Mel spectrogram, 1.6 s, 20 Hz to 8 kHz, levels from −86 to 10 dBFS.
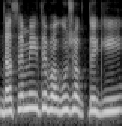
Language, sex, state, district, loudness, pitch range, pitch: Marathi, female, Maharashtra, Solapur, -13 LUFS, 270-315 Hz, 285 Hz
